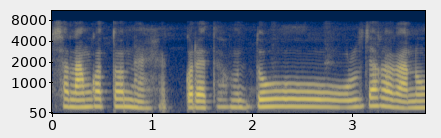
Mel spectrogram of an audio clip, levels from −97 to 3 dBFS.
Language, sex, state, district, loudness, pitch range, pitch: Chakma, female, Tripura, West Tripura, -18 LUFS, 220-245 Hz, 230 Hz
